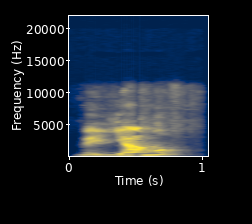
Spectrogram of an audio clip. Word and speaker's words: me llamo: to say this so you start by saying may yama and then your name that's what it looks like me llamo and then your name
